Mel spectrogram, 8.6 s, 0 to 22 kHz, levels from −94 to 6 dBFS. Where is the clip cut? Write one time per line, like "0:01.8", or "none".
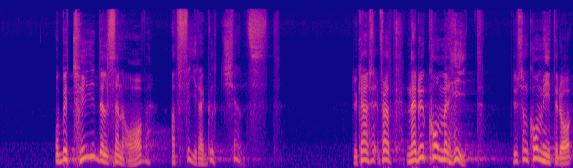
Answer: none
